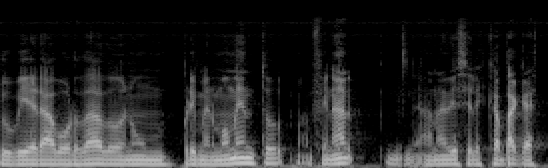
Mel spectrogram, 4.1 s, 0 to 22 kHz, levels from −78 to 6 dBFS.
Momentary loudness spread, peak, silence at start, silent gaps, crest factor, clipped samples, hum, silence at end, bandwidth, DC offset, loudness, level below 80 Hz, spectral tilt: 8 LU; -2 dBFS; 0 s; none; 18 dB; under 0.1%; none; 0.1 s; 13 kHz; under 0.1%; -21 LUFS; -40 dBFS; -8 dB/octave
